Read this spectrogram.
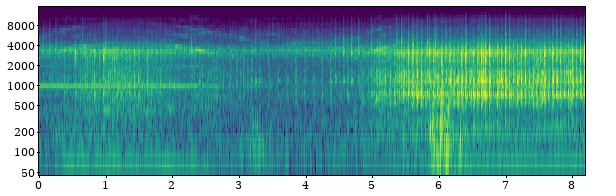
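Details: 1996 Chevrolet S10 4x2, 2.2L I4 MPI, 146,300 miles, running: a sharp, fast, steady knock about three per second rides over the engine and grows louder; the cause is unknown, and the engine is to be sold for parts.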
